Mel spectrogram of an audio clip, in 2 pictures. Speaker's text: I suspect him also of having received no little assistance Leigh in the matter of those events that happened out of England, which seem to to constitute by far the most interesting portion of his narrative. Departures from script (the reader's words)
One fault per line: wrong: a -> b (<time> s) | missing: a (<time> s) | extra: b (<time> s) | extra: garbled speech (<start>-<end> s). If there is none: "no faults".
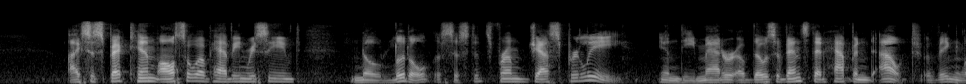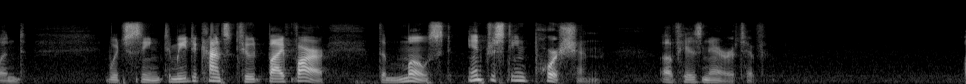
extra: from Jasper (4.9 s)
extra: me (11.4 s)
